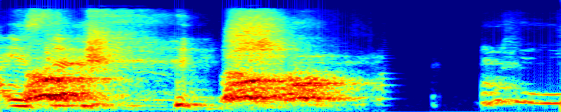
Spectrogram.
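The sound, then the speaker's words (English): The speaker's dog barks loudly in two sharp, sustained bursts, followed after a short pause by a higher, whinier yelp. “Sorry, it's my dog.”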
